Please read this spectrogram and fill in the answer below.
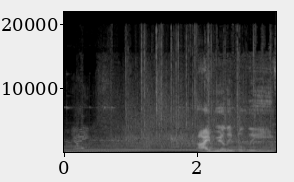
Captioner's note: applause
